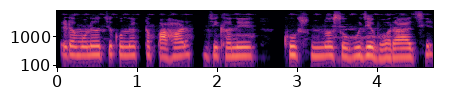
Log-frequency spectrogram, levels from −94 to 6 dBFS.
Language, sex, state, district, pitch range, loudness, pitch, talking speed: Bengali, female, West Bengal, Jhargram, 205-225 Hz, -24 LUFS, 215 Hz, 150 wpm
